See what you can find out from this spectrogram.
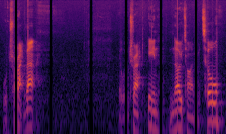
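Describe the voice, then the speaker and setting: A man presenting a casual, upbeat software tutorial on a conference stage, stepping through each click. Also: mid-range voice, animated, takes it slowly. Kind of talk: live software tutorial talk.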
